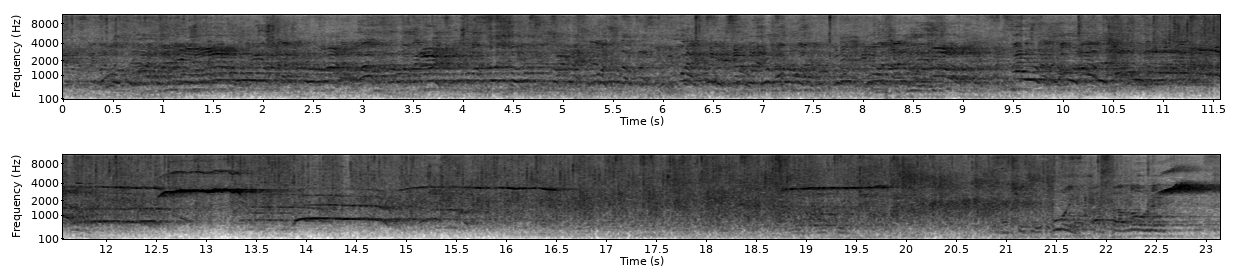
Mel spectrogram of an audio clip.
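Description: Spectators in a hall shouting and cheering a fight, with clapping. A few loud, high-pitched calls stand out about halfway through.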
